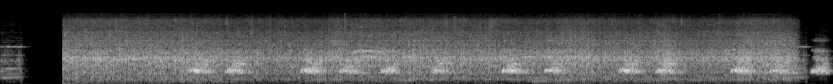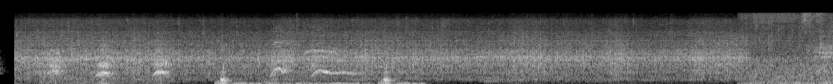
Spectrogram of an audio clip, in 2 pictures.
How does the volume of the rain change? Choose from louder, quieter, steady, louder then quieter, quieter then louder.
steady.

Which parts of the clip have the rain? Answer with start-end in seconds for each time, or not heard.
0.0-16.6.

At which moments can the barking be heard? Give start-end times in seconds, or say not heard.
1.9-12.6.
